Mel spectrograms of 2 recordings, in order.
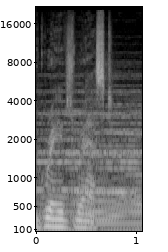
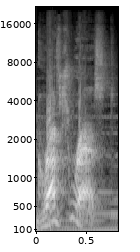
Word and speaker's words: Grave's Rest: Oh, it's pronounced Graves Rest. I was calling it Gruff's Rest.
